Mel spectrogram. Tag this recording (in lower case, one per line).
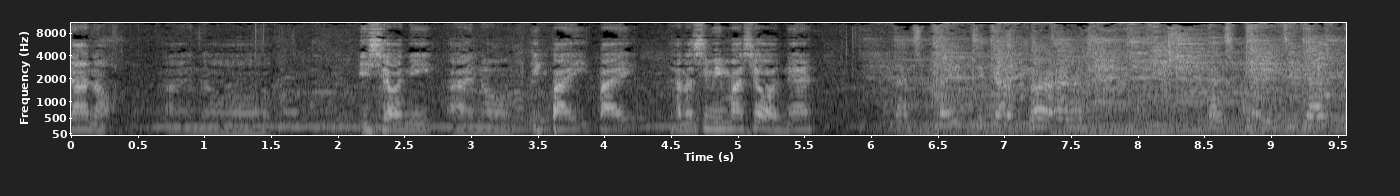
music
speech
